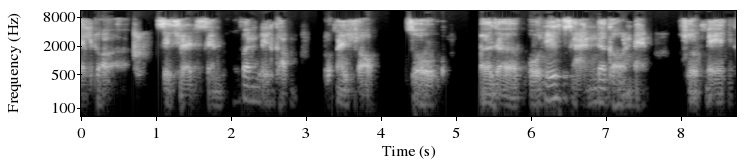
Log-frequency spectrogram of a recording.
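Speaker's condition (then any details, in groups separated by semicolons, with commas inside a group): Laryngectomy for vocal cord cancer; laryngectomy, voice prosthesis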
